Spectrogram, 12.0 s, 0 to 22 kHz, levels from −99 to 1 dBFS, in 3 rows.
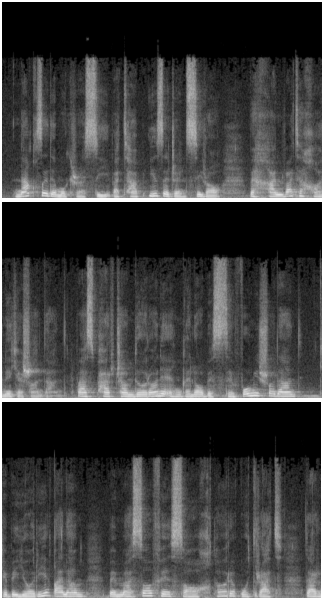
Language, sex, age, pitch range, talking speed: Persian, female, 40-59, 200-250 Hz, 125 wpm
